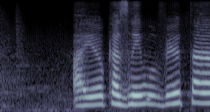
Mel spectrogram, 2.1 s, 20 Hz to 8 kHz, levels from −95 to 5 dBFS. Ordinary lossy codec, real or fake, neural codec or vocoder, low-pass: none; fake; codec, 16 kHz, 0.5 kbps, X-Codec, HuBERT features, trained on balanced general audio; none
